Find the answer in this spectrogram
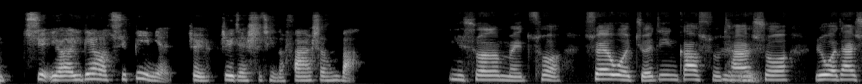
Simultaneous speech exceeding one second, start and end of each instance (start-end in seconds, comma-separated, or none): none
